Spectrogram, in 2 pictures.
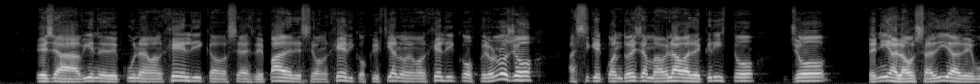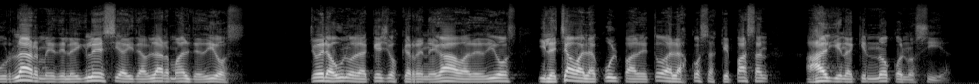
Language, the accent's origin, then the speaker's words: Spanish; Las Heras, Santa Cruz, Argentina; en mi pueblo, un pueblo conocido por muchos, el pueblo de los suicidas del fin del mundo, yo vengo de Las Heras, Santa Cruz. Las Heras, Santa Cruz es un pueblito muy chiquitito, tenía en ese tiempo unos 14.000 habitantes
